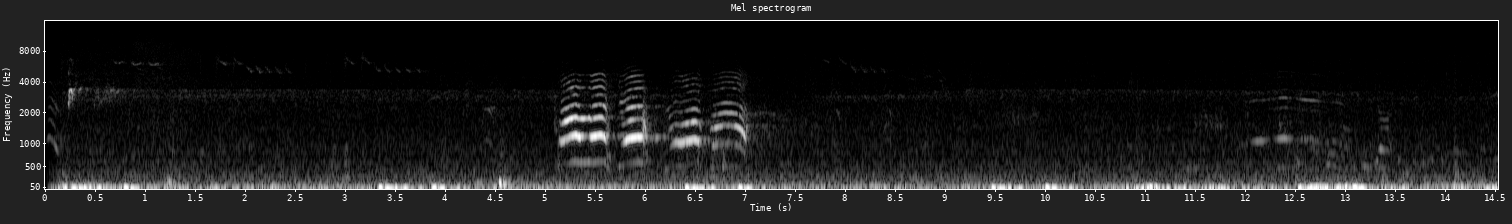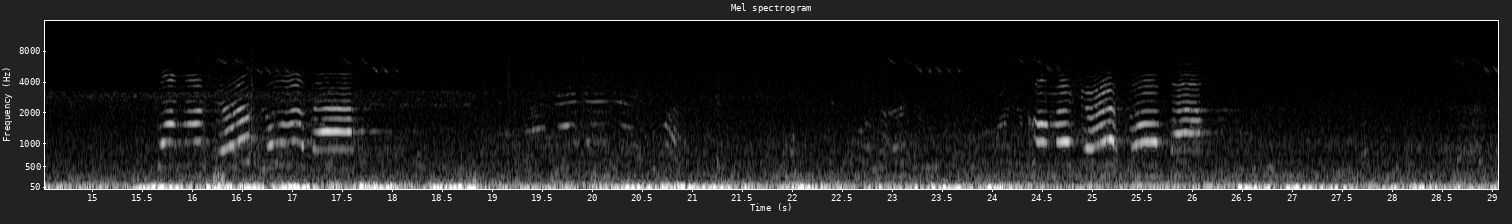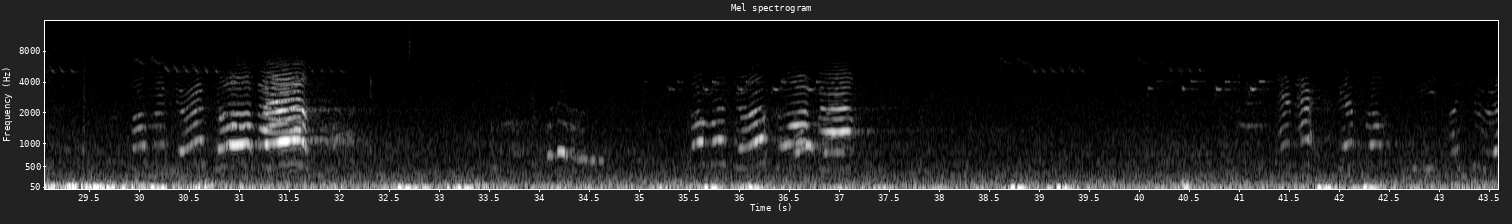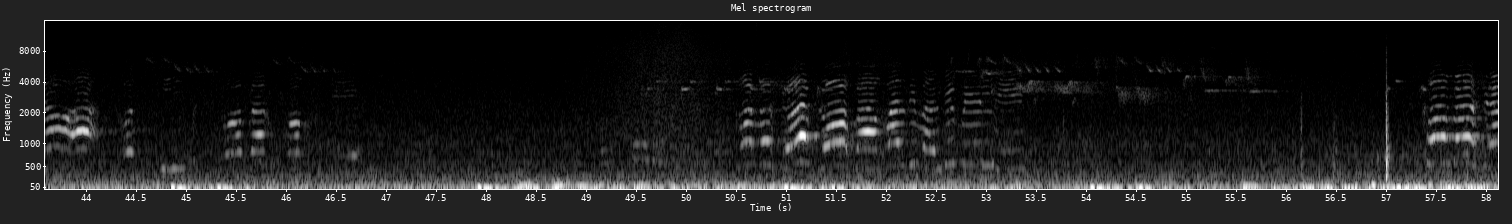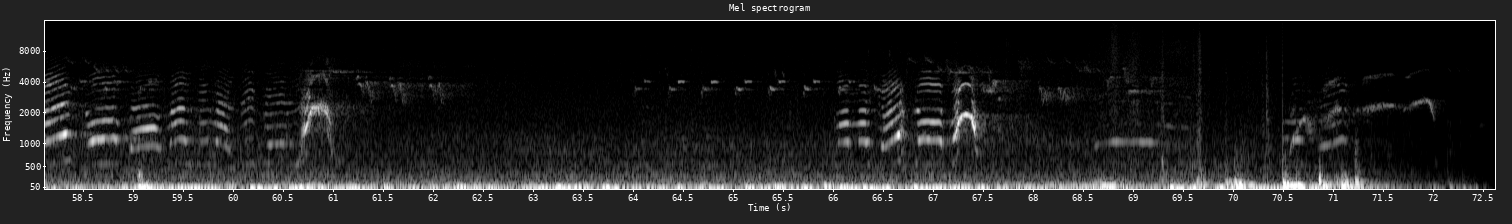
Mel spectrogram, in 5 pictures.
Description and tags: Sounding play
recording of children playing from other side of fjord, close to Molde, Norway; afternoon June 24
play,children, norway, summer_afternoon
play, children, summer, afternoon, norway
